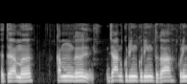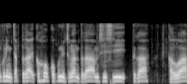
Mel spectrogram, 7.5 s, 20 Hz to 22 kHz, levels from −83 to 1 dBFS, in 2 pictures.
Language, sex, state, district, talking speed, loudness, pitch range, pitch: Wancho, male, Arunachal Pradesh, Longding, 210 wpm, -15 LUFS, 135-150 Hz, 140 Hz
